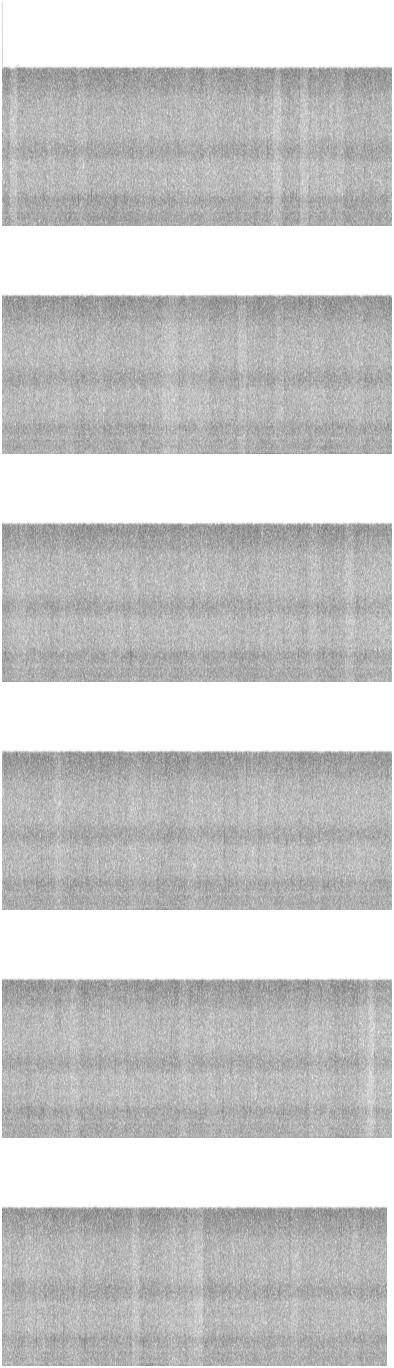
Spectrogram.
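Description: Steady rain falling onto a stone wall and wet paving, drops splashing in a dense, even hiss.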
